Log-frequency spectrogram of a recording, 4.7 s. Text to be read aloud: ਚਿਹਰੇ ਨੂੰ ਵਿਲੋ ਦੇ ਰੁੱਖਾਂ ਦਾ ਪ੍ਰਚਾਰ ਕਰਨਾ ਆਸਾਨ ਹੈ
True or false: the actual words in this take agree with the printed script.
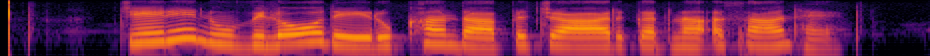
true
